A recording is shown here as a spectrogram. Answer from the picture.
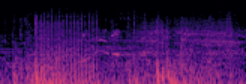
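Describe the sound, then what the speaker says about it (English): Gunfire in a video game rattles in rapid bursts, repeated automatic shots aimed at a SCAF turret, crackling over constant game noise while a voice talks over the shooting. "Can we stop shooting the SCAF turret, please?"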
